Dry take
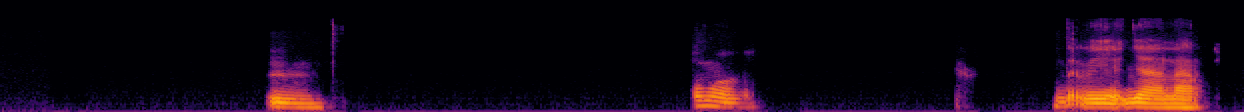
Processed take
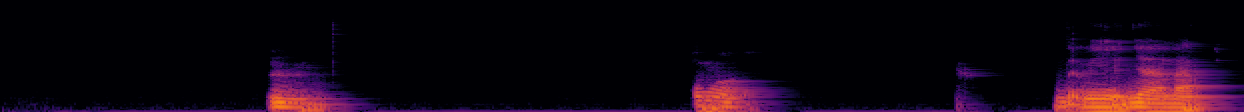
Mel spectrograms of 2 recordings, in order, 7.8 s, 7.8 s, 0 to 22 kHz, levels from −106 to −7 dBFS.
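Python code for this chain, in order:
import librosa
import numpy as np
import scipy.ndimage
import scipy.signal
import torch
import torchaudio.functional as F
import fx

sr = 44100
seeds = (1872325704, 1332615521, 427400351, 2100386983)

y = fx.octave_divider(x, sr, octaves=1, level_db=3.0)
y = fx.high_shelf(y, sr, hz=3900.0, db=-11.0)
y = fx.comb_fb(y, sr, f0_hz=87.0, decay_s=0.51, harmonics='all', damping=0.0, mix_pct=80)
y = F.gain(torch.from_numpy(y), -2.5).numpy()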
